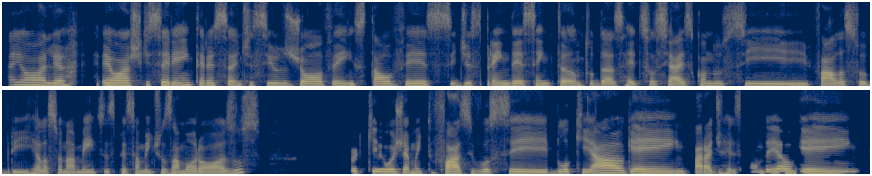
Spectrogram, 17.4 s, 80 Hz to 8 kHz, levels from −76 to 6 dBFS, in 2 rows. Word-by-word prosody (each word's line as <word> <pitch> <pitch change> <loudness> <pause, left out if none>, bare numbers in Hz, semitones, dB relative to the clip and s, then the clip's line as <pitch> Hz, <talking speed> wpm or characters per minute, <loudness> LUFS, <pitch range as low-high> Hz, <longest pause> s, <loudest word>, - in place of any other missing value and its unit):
Ai 235 0 -5
olha, 215 -3 +1 0.3
eu 220 0 +4
acho 210 0 +2
que - - -6
seria 225 -1 +2
interessante, 210 -2 -1
se 210 0 -2
os 200 -1 -3
jovens, 185 0 0
talvez, 185 0 0
se 195 +1 -4
desprendessem 190 0 -1
tanto 195 +2 -1
das 175 -2 0
redes 175 -3 -3
sociais, 175 -1 0
quando 185 -2 -4
se 175 - -3
fala 170 0 +2
sobre 170 0 -4
relacionamentos, 170 -1 -2
especialmente 185 -3 -5
os 180 -1 -3
amorosos. 170 - 0 0.9
Porque 195 0 0
hoje, 185 +1 +3
é - - +3
muito 195 +1 -5
fácil 190 -1 +4
você 175 -1 0
bloquear 180 +5 +4
alguém, 195 -2 +2
parar 175 -2 +3
de 175 +2 -7
responder 180 +1 -2
alguém, 190 -2 +1
185 Hz, 130 wpm, -23 LUFS, 175-195 Hz, 0.9 s, eu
